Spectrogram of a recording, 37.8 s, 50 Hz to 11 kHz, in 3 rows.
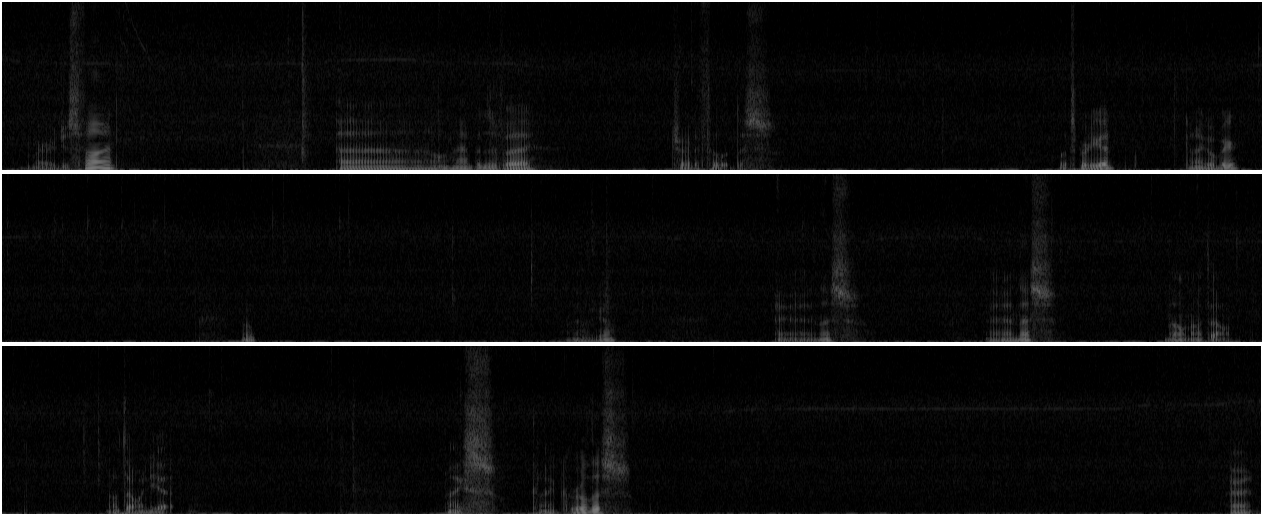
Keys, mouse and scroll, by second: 0.6 scroll down 1, 0.7 middle click, 4.3 u, 6.8 click, 8.6 click, 9.4-10.5 middle drag, 12.5 click, 13.1 click, 13.4 click, 13.8 click, 14.1 click, 15.3 click, 16.0 click, 17.9 Escape, 18.0 Escape, 19.0 u, 20.6 click, 23.1 click, 24.0 click, 26.0 Escape, 26.2 Escape, 26.9 u, 27.3 click, 29.8 click, 31.5-37.2 drag.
